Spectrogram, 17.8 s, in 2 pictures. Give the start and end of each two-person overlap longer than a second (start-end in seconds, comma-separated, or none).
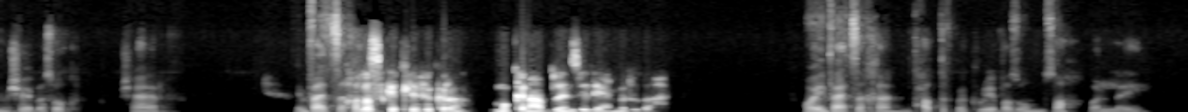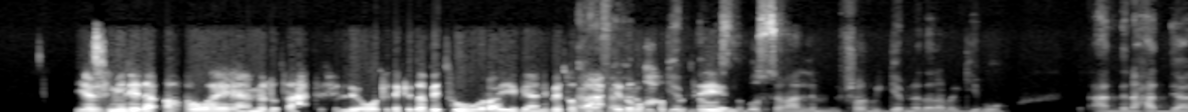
13.2-14.5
